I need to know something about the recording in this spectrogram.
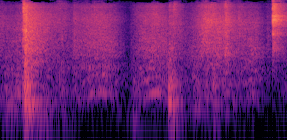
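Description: Cardboard shipping box being opened by hand: a sharp rip just after the start, then uneven rasping and scraping on the cardboard.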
